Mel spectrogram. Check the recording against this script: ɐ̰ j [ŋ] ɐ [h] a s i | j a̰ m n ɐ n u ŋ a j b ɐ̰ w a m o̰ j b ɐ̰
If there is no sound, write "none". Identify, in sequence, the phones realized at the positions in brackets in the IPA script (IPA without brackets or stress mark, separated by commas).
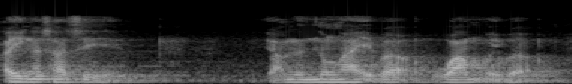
ŋ, s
